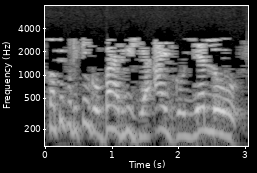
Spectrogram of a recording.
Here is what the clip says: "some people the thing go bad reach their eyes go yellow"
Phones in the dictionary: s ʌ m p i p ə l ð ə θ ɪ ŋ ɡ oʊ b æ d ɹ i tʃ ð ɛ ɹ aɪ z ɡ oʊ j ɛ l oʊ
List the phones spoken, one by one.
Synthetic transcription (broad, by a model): s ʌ m p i p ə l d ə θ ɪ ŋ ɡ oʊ b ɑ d w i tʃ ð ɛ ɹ aɪ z ɡ oʊ j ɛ l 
